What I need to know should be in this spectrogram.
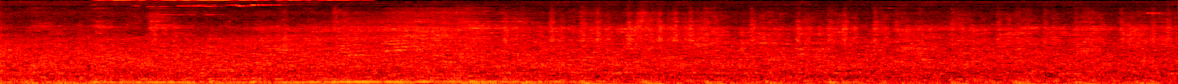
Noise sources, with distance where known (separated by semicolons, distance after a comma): engine of unclear size; music from an unclear source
